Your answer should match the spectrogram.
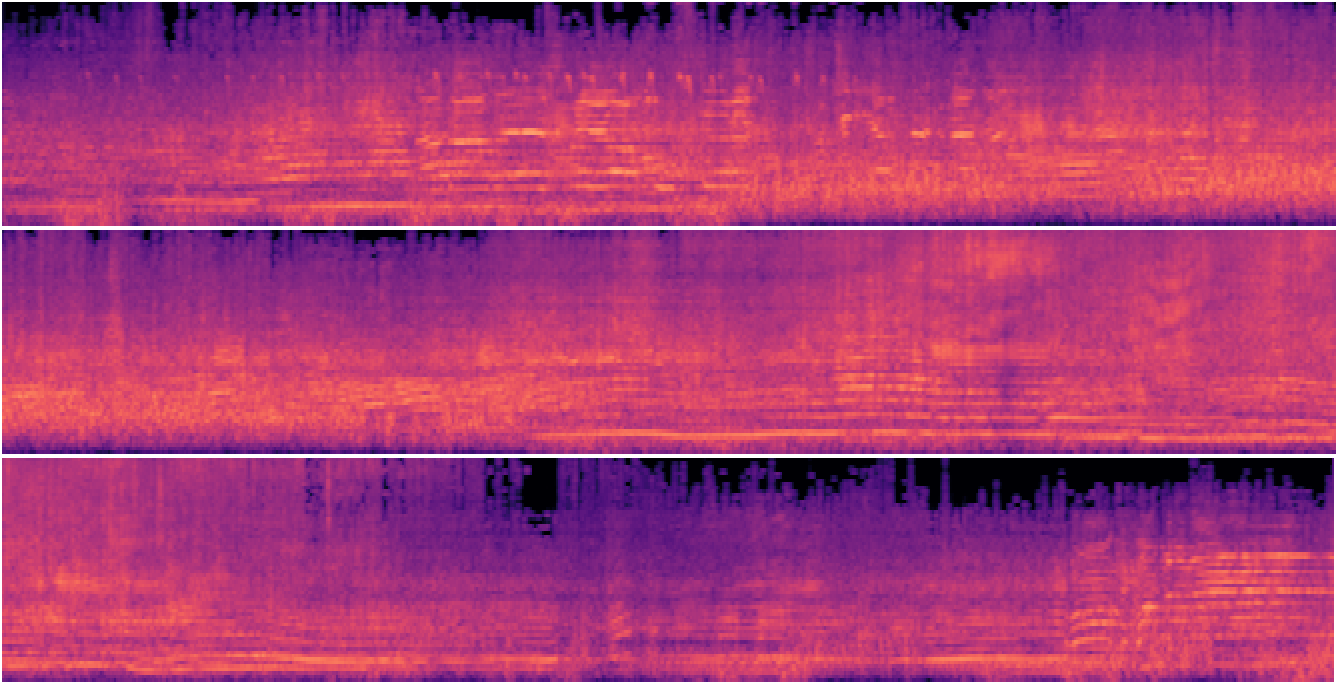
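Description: Bilcross race car engine revving hard through corners. The pitch climbs and drops with the throttle and steps down at gear changes, and a denser rush of engine and tyre noise comes from about six to thirteen seconds in.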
